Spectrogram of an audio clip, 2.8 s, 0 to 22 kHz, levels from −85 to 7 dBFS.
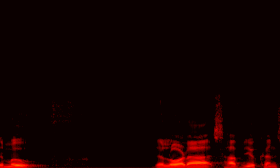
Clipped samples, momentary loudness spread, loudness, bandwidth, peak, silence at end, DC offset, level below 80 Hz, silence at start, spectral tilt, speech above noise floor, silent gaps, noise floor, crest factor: under 0.1%; 12 LU; -47 LUFS; 12.5 kHz; -32 dBFS; 0 s; under 0.1%; -82 dBFS; 0 s; -5.5 dB/octave; 35 dB; none; -81 dBFS; 16 dB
